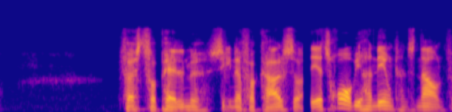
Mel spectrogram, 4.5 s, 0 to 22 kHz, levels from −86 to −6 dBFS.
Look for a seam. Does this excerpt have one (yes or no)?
yes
